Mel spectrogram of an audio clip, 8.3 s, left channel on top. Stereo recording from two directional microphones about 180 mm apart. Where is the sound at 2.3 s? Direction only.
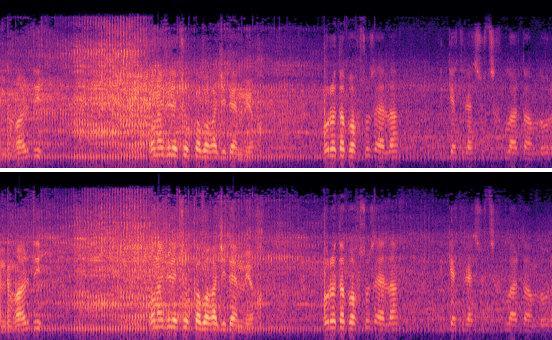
Centre (ahead or behind).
